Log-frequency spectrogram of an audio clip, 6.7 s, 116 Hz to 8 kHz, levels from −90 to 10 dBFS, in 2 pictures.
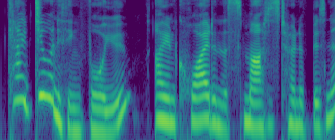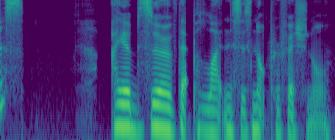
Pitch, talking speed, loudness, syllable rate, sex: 195 Hz, 190 wpm, -19 LUFS, 4.4 syllables/s, female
